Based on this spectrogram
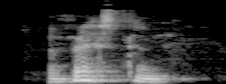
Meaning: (proper noun) An ancient Eastern Old Iranian language that was used to compose the sacred hymns and canon of the Zoroastrian Avesta
- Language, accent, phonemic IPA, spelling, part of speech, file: English, Southern England, /əˈvɛst(ə)n/, Avestan, proper noun / adjective, LL-Q1860 (eng)-Avestan.wav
